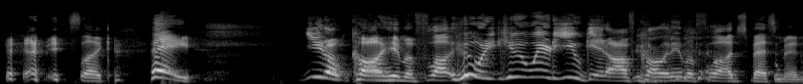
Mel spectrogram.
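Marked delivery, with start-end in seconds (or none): 1.5-4.5 loud, high, hammed-up indignation; overacted defiance. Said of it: "he really overacts this one". 4.5-8.0 hammed-up indignant challenge; mock-outraged hero, tripping over the words; overacted defiance. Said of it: "he really overacts this one".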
